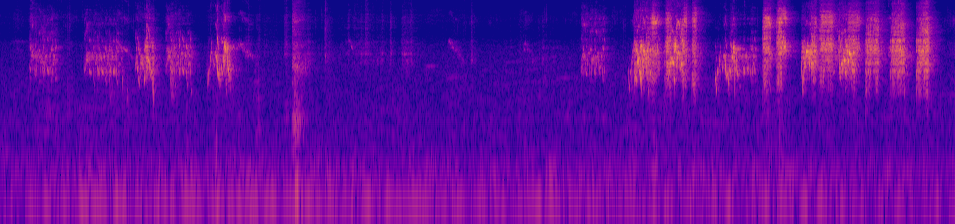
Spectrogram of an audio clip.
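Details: A family of budgerigars chattering: bursts of harsh, bright chirps and squawks come in quick clusters, pause for about three seconds, then return as a denser, louder run of rapid chirping.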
